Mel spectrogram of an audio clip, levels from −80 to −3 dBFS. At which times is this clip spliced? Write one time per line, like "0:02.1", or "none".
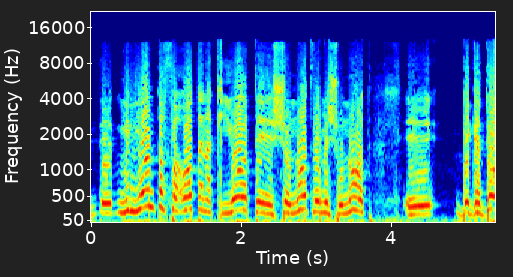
none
